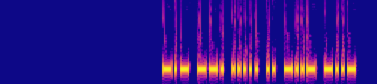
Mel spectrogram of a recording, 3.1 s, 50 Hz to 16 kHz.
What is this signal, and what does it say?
Morse code, heard as a keyed tone, about 51 wpm, 700 Hz. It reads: KG5IXX
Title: USA Call Signs - 6 Characters - 50wpm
